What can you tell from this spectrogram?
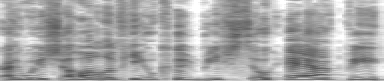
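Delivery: high, sappy mock sincerity; sneering high-pitched imitation of a sentimental wish; mocking quote. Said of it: "he just gets fucking weird right here".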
